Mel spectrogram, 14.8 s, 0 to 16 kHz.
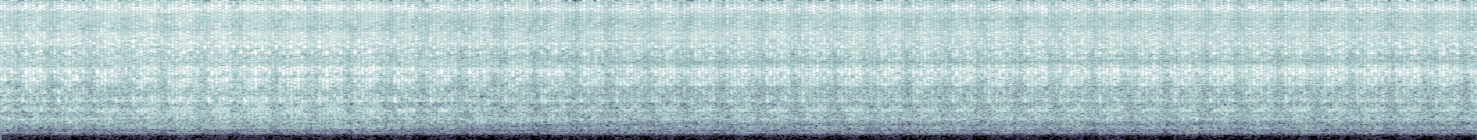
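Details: Renault Scenic 3 1.5 dCi K9K 836 diesel rough idle: clattery uneven pulse about three beats a second; no fault codes, drives normally, rough idle stops when AC is turned on.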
